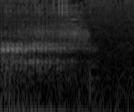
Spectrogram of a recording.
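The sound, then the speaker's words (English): A cat's soft, rumbling purr, used as a phone ringtone while a call keeps ringing, plays quietly for about a second before trailing off, with no voices present. “It's still ringing, but it's just purrs.”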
